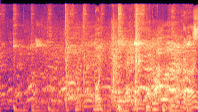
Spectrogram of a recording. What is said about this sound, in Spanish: Empujones, peleas, gente de seguridad y civiles inclusive dándose golpes adentro de la tienda Apple.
